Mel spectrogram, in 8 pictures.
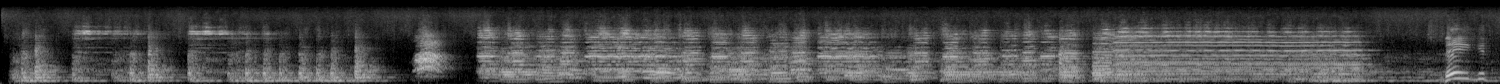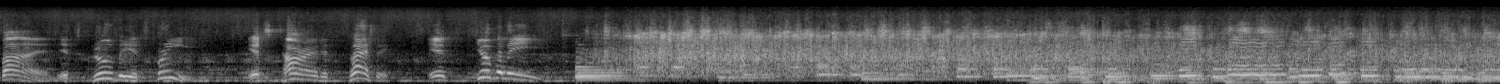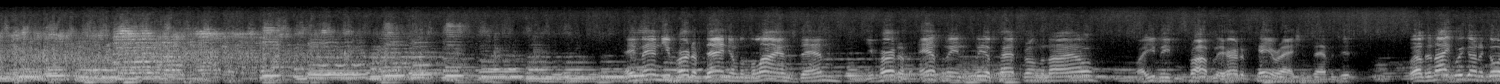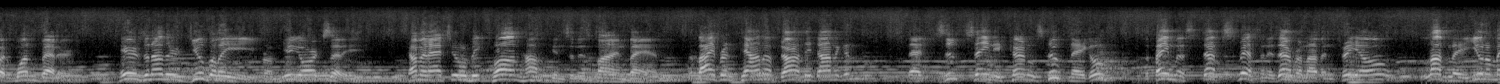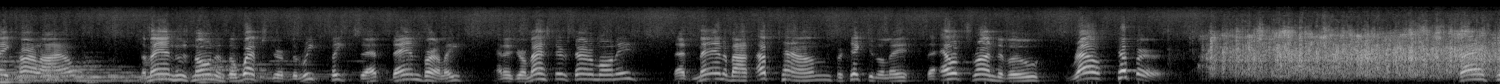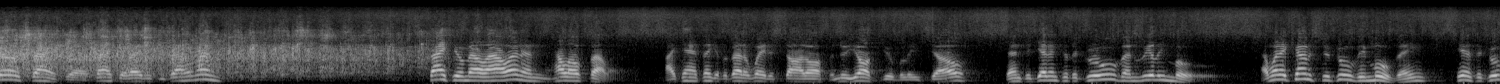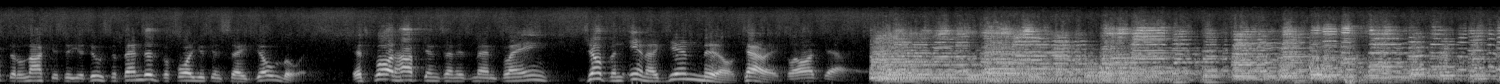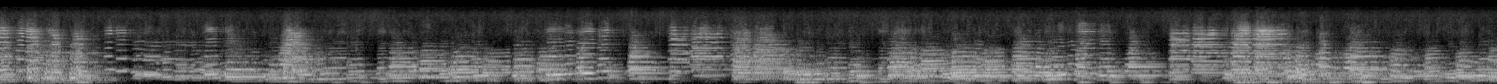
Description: Back over to some Big Band of the 1940s this week.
